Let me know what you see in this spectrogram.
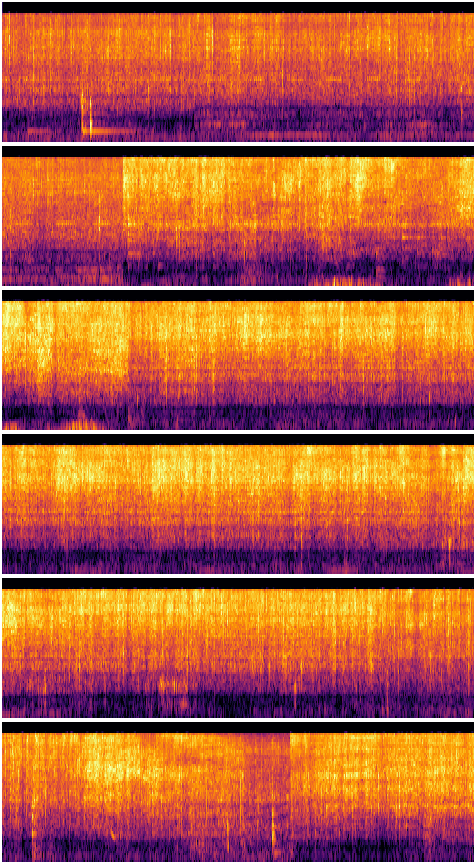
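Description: Steaks and garlic sizzling in a cast-iron skillet alongside vegetables frying in a second cast-iron pan, a steady hiss that grows louder about six seconds in. A few low knocks and spoon strokes against the pan come through the sizzle.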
